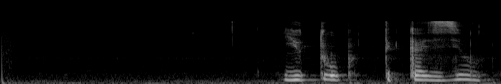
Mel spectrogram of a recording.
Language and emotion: Russian, angry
